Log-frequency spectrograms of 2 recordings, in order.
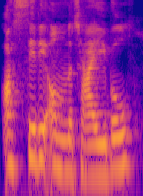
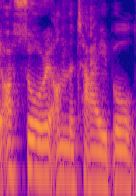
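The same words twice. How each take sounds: First: "sit" with a d sound, like "sid", for saw. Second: Said in the usual way. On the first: Shown as a demonstration. Showing the dialect word for saw, "sit" said as "sid". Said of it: "Sid means saw". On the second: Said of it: "would be".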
